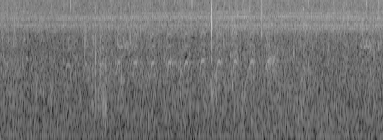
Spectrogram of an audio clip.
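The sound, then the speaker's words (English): Ducks quack faintly and sporadically on a lake where people are duck hunting, over a steady outdoor water ambience, soft, with no one talking. “they're all duck hunting. HR guy is sitting on a log with Ichabod. They're looking out at the lake”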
